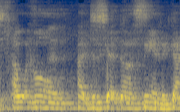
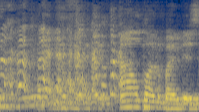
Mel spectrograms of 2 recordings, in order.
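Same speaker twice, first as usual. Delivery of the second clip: usual speaking voice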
